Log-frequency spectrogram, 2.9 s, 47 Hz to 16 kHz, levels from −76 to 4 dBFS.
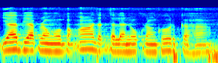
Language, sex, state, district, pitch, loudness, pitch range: Garo, male, Meghalaya, South Garo Hills, 140 Hz, -16 LUFS, 135-155 Hz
